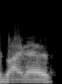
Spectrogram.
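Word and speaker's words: Biadasz: I think they should take either Dye like Zach was saying, or fill that center role with Tyler Vidaz.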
